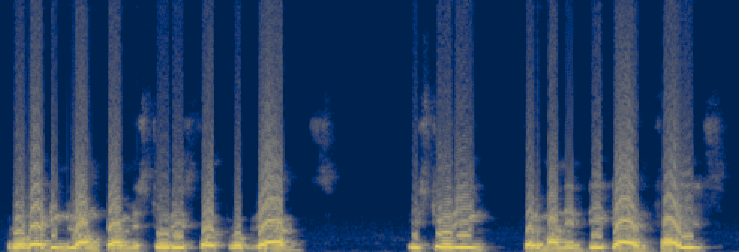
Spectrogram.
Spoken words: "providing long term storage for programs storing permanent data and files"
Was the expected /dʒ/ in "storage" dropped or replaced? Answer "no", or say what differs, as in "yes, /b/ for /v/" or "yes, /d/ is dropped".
yes, /z/ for /dʒ/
